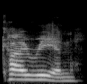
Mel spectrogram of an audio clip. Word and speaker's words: Cairhien: pronounced Cairhien.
